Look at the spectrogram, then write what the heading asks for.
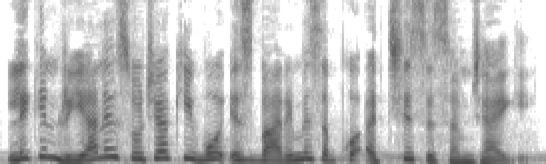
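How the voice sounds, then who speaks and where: A woman's voice: fairly high pitch, big pitch swings, normal speed. Woman narrating a family story.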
